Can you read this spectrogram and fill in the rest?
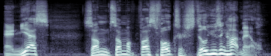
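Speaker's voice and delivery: loud, upbeat sponsor read. Acted. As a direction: pitch it like a radio ad. Reads sponsor ads.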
